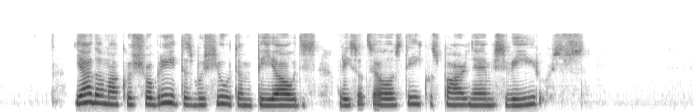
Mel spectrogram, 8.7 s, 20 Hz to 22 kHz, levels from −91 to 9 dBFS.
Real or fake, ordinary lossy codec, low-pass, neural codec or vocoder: fake; MP3, 96 kbps; 7.2 kHz; codec, 16 kHz, 4.8 kbps, FACodec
